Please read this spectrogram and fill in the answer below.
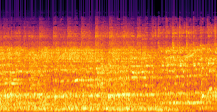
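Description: Dance music played loudly over an arena sound system for a cheerleading routine.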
